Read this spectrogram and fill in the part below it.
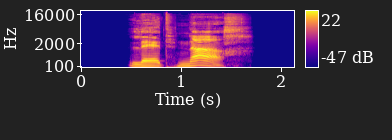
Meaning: third-person singular present of nachladen
- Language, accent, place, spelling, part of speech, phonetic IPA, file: German, Germany, Berlin, lädt nach, verb, [ˌlɛːt ˈnaːx], De-lädt nach.ogg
